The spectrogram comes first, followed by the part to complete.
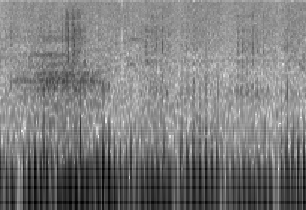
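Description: Domestic cat purring: a steady, low, rapidly pulsing rumble.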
